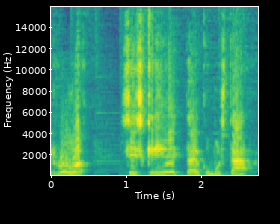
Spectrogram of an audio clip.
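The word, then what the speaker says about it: רוח: Entonces, la palabra que se traduce como espíritu en nuestras Biblias nace de la palabra hebrea que se dice ruach. La vemos aquí en este círculo de aquí, se lee ruach, se escribe tal como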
